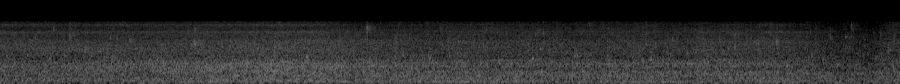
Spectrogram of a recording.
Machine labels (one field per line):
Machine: pump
